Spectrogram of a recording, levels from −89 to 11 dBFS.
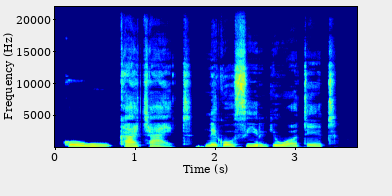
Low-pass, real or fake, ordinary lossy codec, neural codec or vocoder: none; real; none; none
